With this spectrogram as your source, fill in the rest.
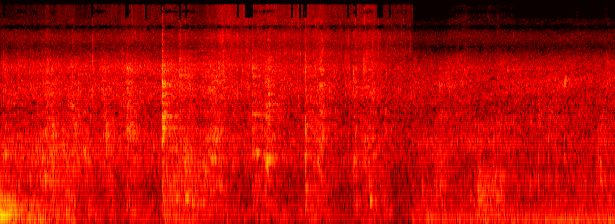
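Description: Chopped garlic and chili fry in a pan, a soft steady sizzle with frequent stirring scrapes, fairly faint and close, with no talk over it.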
